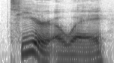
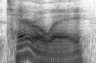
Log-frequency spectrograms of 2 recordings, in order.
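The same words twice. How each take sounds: First: Tear rhymes with ear, as in crying. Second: Tear rhymes with air, as in ripping. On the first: Tears are taken away. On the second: Something is ripped apart.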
